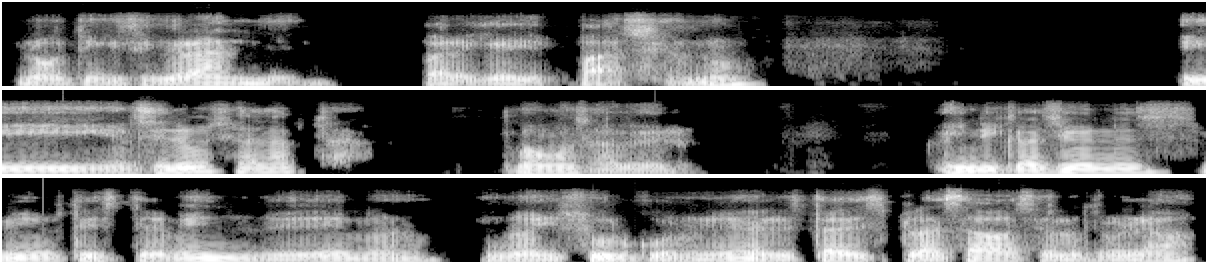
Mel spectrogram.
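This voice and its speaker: A man's voice: on the low side, expressive, normal speed, a little mellow, no room sound. A man giving a recorded neurosurgery lecture, explaining step by step and often checking in with his students. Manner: explanatory, spells out acronyms, asks rhetorical "¿no?".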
